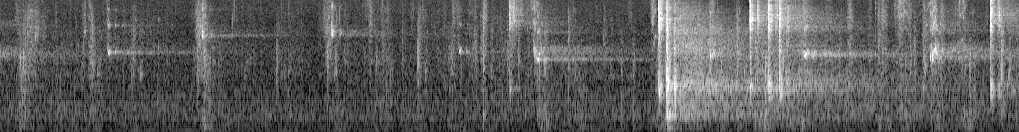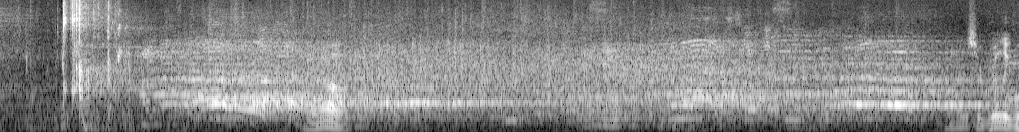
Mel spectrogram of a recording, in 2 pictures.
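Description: Épée bout on the piste: scattered shoe squeaks and blade clicks, with a sharp clash about six and a half seconds in. From about eleven seconds, voices shout and cheer, including one long falling shout, as a touch is made.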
